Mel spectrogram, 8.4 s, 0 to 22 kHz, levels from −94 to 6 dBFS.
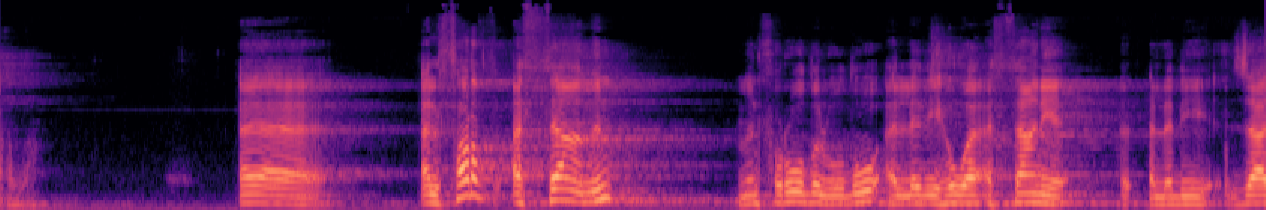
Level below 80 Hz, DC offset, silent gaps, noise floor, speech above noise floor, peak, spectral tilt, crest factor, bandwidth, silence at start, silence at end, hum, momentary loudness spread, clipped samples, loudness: -56 dBFS; under 0.1%; none; -55 dBFS; 35 dB; -4 dBFS; -6 dB/octave; 18 dB; 19.5 kHz; 0 s; 0 s; none; 17 LU; under 0.1%; -21 LUFS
